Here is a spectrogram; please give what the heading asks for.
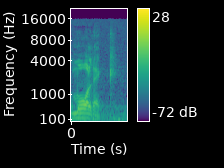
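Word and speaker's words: Molech: The cananites were known in sacrificing their babies on the burning altar of a god called molek. Molek ang pronunciation diyan.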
